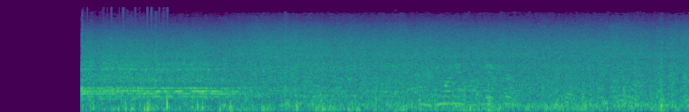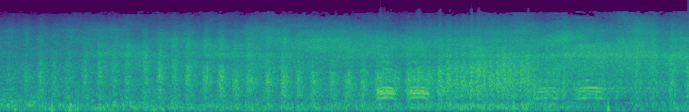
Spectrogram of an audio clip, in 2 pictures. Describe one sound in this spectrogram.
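A steam train whistle blows in short and long blasts.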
